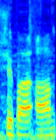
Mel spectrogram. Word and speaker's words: Shifaam: तो इसे हम शिफा आम भी कह सकते हैं और शिफम भी कह सकते हैं। शिफा आम, हाँ, ये होगा शिफाम एक्चुअली, पता भी कर लेते हैं जी।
